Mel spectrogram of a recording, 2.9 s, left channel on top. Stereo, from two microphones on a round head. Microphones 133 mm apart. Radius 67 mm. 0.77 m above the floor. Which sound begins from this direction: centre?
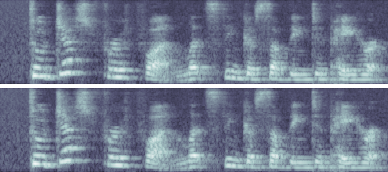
A woman speaking, at 0.2 s.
